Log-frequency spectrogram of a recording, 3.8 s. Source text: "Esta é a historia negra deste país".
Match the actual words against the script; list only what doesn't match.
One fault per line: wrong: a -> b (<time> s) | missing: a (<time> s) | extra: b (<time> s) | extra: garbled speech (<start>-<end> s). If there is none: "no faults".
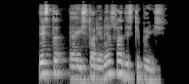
no faults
